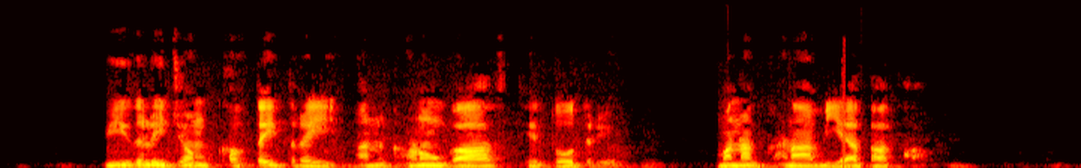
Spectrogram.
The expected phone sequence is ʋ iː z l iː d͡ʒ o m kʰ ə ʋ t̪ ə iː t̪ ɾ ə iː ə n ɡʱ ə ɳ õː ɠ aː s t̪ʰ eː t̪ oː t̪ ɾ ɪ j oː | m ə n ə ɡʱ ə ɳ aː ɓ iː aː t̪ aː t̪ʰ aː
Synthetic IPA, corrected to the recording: ʋ iː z l iː d͡ʒ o m kʰ ə ʋ t̪ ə iː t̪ ɾ ə iː ə n ɡʱ ə ɳ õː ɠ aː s t̪ʰ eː t̪ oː t̪ ɾ ɪ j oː | m ə n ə ɡʱ ə ɳ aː ɓ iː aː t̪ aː t̪ʰ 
